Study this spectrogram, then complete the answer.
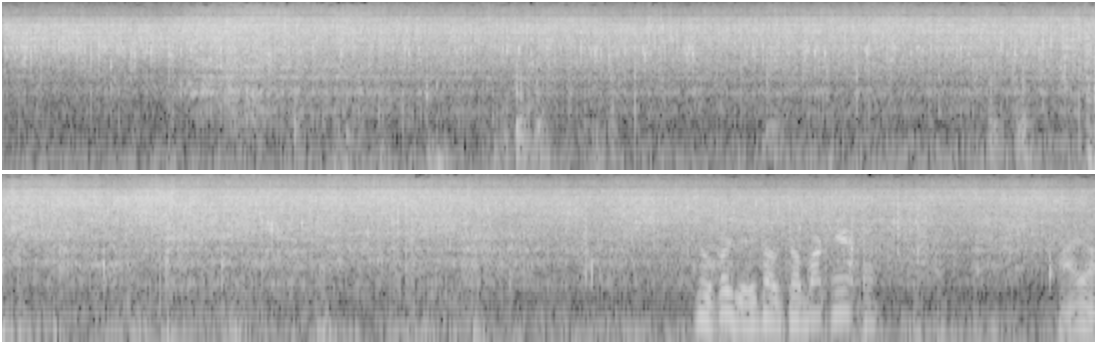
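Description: Fish clatter in a metal pot.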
